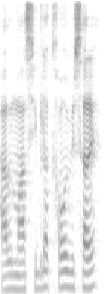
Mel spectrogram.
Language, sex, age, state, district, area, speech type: Assamese, male, 30-45, Assam, Dhemaji, rural, spontaneous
